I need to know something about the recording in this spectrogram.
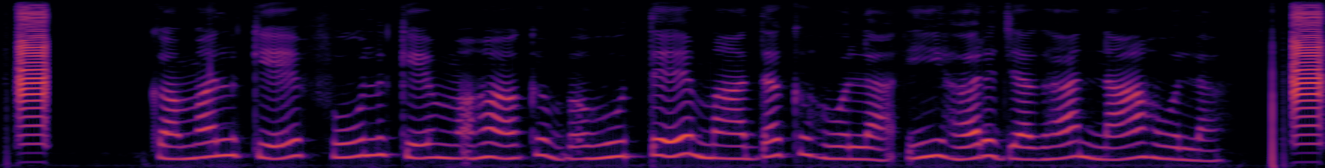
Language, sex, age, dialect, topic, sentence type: Bhojpuri, female, 25-30, Western, agriculture, statement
